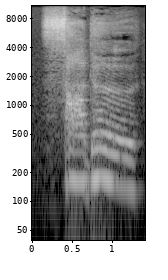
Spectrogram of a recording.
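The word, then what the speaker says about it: Sardo: And he goes to Sado's shop of magic. Yeah. No Mr. Accent on the O.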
